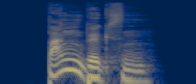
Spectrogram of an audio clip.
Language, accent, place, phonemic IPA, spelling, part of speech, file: German, Germany, Berlin, /ˈbaŋˌbʏksn̩/, Bangbüxen, noun, De-Bangbüxen.ogg
- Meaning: plural of Bangbüxe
